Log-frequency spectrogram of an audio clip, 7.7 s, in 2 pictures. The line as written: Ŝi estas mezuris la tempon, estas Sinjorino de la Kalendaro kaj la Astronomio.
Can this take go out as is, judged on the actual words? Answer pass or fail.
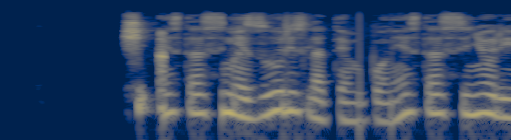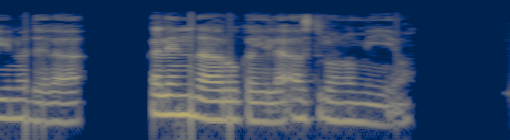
pass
